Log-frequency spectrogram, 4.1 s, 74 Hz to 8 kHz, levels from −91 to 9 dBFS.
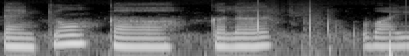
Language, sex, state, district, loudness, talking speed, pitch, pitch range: Hindi, female, Punjab, Fazilka, -16 LUFS, 75 wpm, 170 Hz, 165-180 Hz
